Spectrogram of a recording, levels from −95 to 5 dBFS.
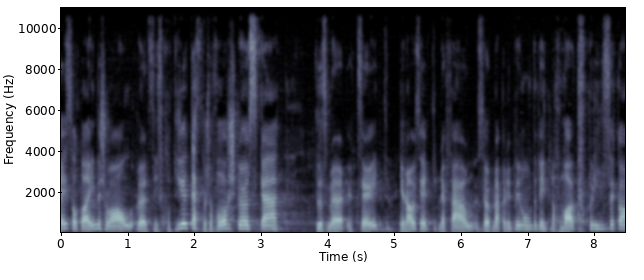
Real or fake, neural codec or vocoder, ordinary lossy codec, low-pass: fake; autoencoder, 22.05 kHz, a latent of 192 numbers a frame, VITS, trained on one speaker; none; none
